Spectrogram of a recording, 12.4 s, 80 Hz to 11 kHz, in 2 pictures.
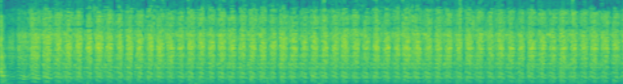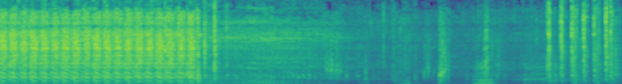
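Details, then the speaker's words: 1975 Jeep CJ5, not run in over 20 years: starter grinds over at steady three beats a second for about eight seconds without firing; cranks but won't start; owner suspects flooding, coil or plugs. "can you uh do me a quick favor just just tap this a little bit okay while I crank it I might have flooded it"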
